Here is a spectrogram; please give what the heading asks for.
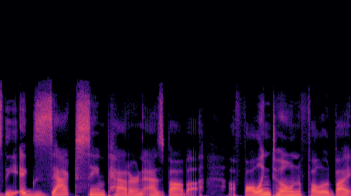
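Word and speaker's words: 爸爸: This word is bàba. Notice the tones here. The first syllable has that falling tone, ba, but the second one is light and neutral with no tone mark at all, ba. So together it flows like this, bàba.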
